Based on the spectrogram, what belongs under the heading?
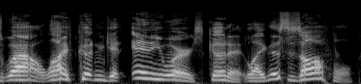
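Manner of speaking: a sparrow griping about its awful luck; sarcastic sparrow. Acted. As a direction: moan it as a miserable little bird covered in muck. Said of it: "And he goes".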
